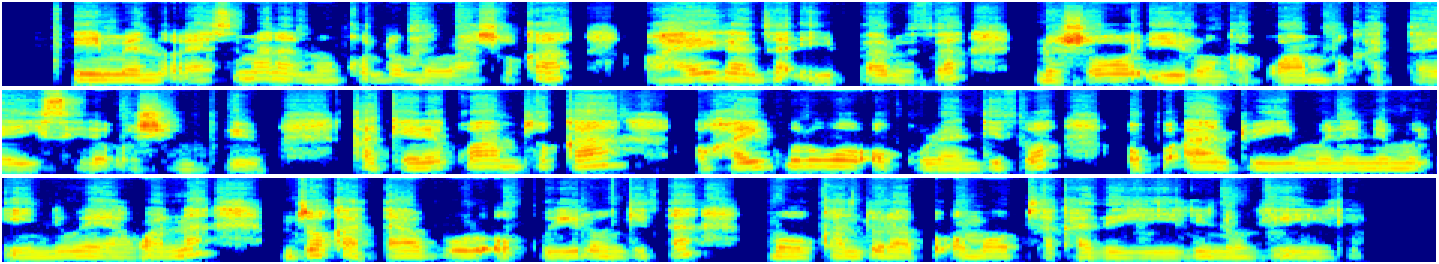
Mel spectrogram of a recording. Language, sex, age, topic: Oshiwambo, female, 18-24, agriculture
